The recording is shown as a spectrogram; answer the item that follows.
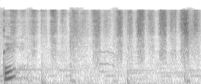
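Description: A stiff dry brush scrubbing paint onto the edge of a wooden board in quick repeated strokes, a dry rubbing sound.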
